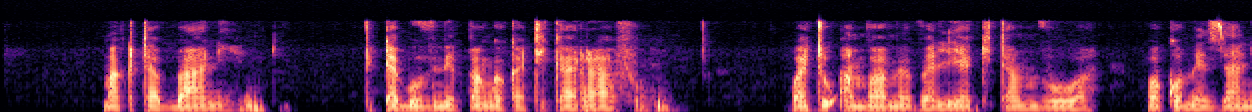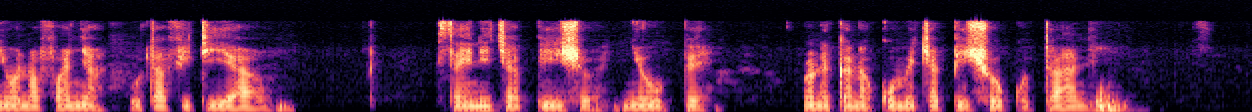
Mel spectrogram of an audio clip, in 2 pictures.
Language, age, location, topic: Swahili, 18-24, Nairobi, education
